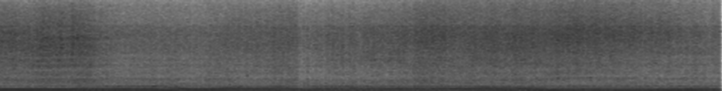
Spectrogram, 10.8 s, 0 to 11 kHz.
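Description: Sea-Doo Explorer Pro 170 jet ski's Rotax 1630 ACE three-cylinder engine running at a steady cruise, with the rush of water under the hull. The engine note steps down about three seconds in and rises again about eight seconds in as the throttle changes.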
